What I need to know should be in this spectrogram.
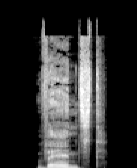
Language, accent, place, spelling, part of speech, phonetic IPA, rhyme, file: German, Germany, Berlin, wähnst, verb, [vɛːnst], -ɛːnst, De-wähnst.ogg
- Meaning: second-person singular present of wähnen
